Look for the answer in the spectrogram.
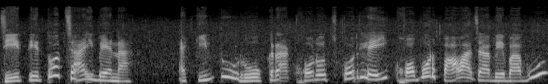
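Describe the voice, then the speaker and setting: Cartoon casting: greedy manservant, played by a woman, gravelly and swooping, fawning schemer, faint rain behind. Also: medium pitch, very animated, moderate pace, fairly bright tone, a little hiss or hum. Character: sly, greedy, boastful male servant of a landlord. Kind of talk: cartoon dialogue.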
